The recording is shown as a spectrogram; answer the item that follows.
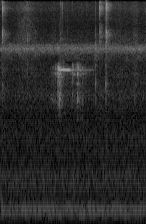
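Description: A few faint computer-mouse clicks, around one second in and again shortly after, over a steady low electrical hum.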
